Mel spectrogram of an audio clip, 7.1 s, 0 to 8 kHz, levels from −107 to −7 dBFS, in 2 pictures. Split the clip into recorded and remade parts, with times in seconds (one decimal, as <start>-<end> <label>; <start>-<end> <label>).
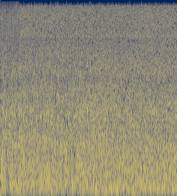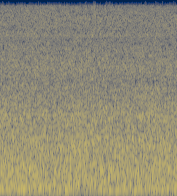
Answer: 0.0-1.8 remade; 1.8-5.1 recorded; 5.1-5.7 remade; 5.7-7.1 recorded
